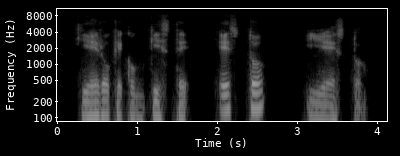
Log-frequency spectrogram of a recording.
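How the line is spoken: Plain. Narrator (Spanish): dijo de Gaulle

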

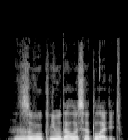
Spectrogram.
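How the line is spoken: Gloomy voice. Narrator (Russian): говорит Химера мрачно

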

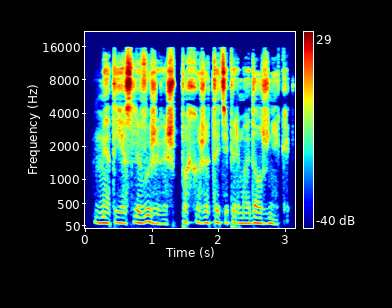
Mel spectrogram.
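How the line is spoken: Hoarse, weak. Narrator (Russian): ответил сипло, удержавшись за спинку кресла, чтобы не упасть

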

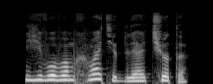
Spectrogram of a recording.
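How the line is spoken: Sighing. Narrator (Russian): Бристхаун вздохнул

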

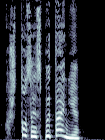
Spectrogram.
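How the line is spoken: Squeaked. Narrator (Russian): пискнула Эрма

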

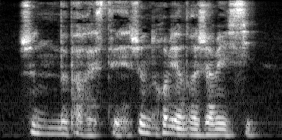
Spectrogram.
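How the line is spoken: Stammering. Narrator (French): balbutia-t-elle

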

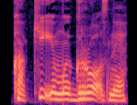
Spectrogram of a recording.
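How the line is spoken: Grumbling. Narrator (Russian): проворчал Макото

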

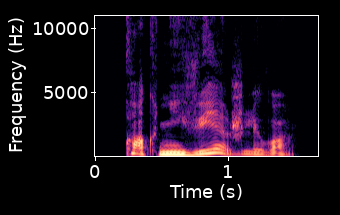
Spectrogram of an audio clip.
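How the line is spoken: Muttering. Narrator (Russian): пробормотала леди Присцилла

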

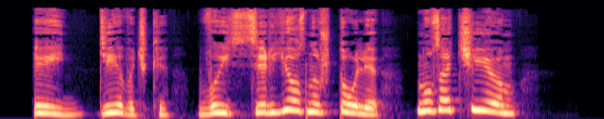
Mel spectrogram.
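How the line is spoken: Uncertain squeak. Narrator (Russian): Я неуверенно пискнула

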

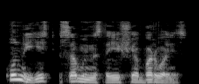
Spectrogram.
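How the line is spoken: Plain. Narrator (Russian): сказал Дон Хуан

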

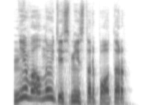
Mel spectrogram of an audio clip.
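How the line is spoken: Squeaky. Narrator (Russian): пропищал Флитвик

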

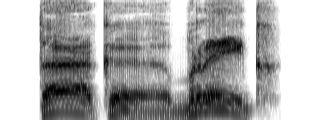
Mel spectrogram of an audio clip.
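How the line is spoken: Barked. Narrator (Russian): рявкнул бывший лейтенант

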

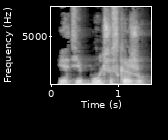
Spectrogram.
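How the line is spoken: Whisper in ear. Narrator (Russian): прошептал я ей на ухо

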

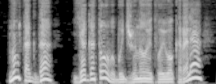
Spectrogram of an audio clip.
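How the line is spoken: Cheerful. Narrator (Russian): весело проговорила льдинка

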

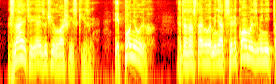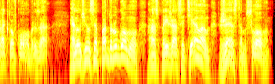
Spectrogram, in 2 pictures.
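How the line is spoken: Joyful declaration. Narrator (Russian): радостно заявил мне

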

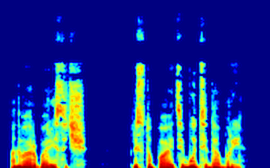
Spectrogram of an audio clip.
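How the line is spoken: Quiet. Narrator (Russian): сказала она тихо

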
